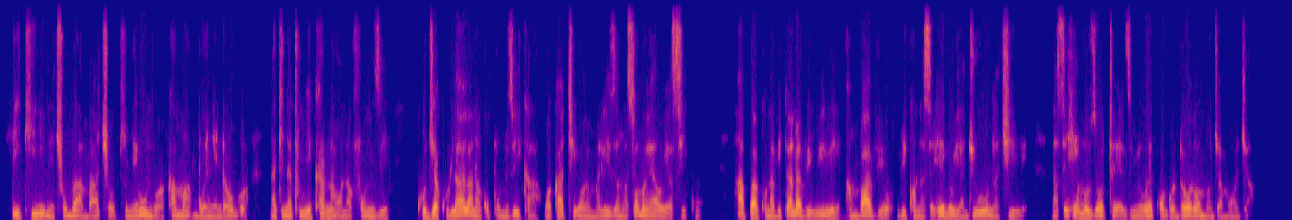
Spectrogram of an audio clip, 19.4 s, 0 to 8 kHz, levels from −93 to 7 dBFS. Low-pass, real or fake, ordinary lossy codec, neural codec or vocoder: 7.2 kHz; fake; Opus, 16 kbps; codec, 24 kHz, 3 kbps, HILCodec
